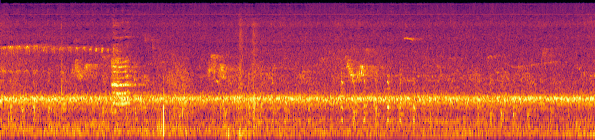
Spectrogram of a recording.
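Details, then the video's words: Cicadas droning in a steady, waterfall-like chorus, a constant mid-pitched hum throughout, with brief chirps and calls from birds in the background and a short click near the middle. "Cicada sound"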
